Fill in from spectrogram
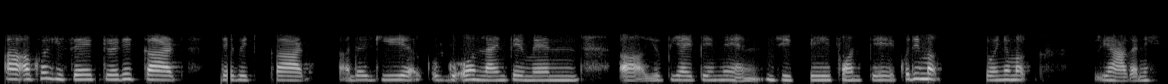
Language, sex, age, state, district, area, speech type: Manipuri, female, 30-45, Manipur, Kangpokpi, urban, conversation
